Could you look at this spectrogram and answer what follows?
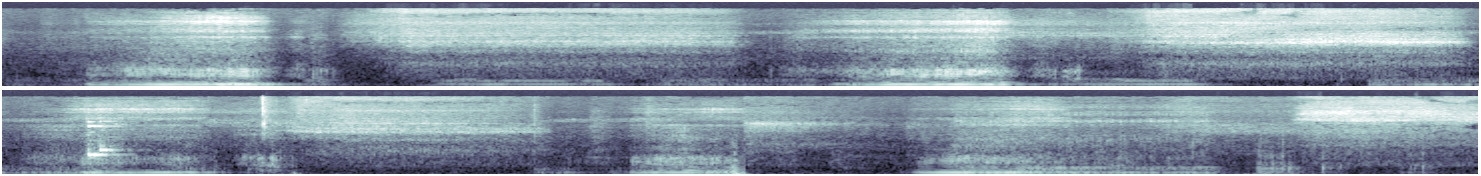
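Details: Loud, rattling snores with deep low rumble, about four to five breaths, irregular in strength, with quieter breathing between; a person still asleep in the morning, heavy snoring.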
